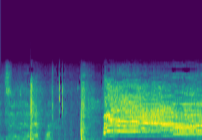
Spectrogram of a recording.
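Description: Two sharp bangs, then about two seconds in several children break into loud screaming together, held on without a break.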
